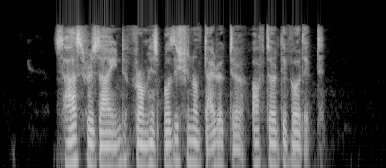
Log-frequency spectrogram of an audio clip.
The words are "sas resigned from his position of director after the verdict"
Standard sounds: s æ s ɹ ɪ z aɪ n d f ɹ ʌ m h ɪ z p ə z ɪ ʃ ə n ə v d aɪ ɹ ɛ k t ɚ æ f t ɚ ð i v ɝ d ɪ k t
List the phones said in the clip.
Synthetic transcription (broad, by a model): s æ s ɹ ɪ z aɪ n d f ɹ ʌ m h ɪ z p ə z ɪ ʃ ə n ə v d aɪ ɹ ɛ k t ɚ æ f t ɚ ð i v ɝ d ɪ k t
